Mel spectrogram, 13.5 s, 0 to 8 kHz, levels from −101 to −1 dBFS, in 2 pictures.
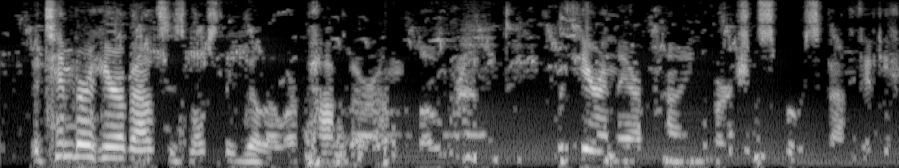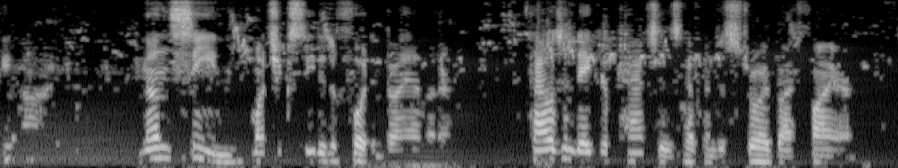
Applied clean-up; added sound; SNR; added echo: classical method spectral subtraction.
